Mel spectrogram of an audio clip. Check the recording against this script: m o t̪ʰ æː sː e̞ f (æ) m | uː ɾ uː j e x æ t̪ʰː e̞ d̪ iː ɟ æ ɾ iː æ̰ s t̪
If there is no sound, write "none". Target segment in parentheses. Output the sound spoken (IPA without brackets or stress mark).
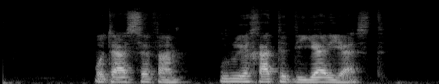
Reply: æ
